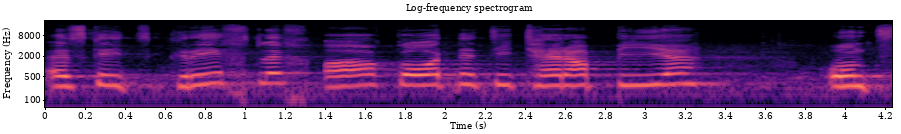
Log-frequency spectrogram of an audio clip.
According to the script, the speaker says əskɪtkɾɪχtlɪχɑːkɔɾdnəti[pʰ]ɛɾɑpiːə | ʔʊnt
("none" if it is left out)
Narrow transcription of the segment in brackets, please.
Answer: tʰ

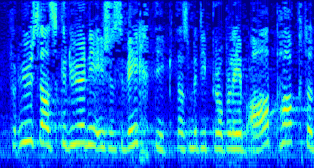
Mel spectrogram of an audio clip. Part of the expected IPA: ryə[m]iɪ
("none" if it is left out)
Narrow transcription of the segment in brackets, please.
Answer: n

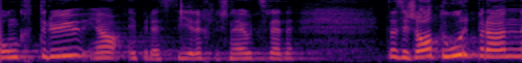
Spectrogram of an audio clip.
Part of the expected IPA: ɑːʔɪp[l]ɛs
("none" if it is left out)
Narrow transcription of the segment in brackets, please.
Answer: ɾ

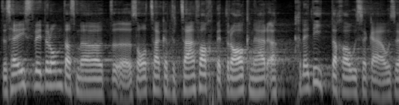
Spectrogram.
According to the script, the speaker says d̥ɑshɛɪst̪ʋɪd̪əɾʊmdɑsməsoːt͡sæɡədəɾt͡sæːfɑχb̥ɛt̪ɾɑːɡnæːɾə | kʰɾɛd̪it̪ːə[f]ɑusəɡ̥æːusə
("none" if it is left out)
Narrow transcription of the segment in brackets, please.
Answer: χ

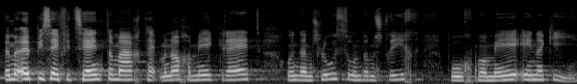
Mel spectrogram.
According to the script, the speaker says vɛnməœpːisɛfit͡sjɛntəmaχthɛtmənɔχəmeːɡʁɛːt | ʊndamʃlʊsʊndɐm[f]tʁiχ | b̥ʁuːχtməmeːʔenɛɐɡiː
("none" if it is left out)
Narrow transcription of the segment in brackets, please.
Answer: ʃ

